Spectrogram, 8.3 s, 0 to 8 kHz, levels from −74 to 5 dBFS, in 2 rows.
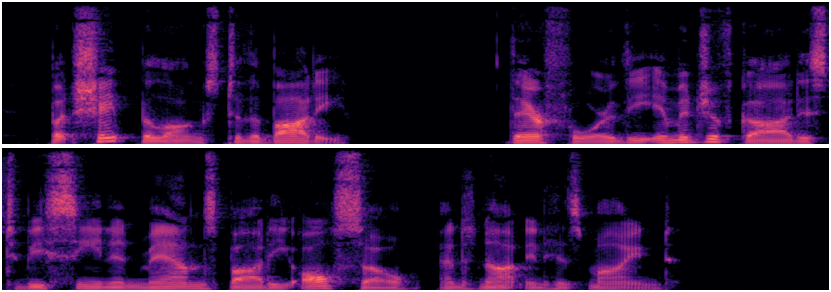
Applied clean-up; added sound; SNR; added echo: none; none; none; none.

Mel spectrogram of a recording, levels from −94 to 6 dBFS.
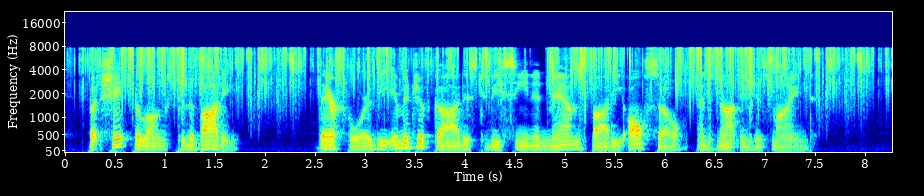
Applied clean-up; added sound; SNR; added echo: none; Crumpling, crinkling; 1 dB; none.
